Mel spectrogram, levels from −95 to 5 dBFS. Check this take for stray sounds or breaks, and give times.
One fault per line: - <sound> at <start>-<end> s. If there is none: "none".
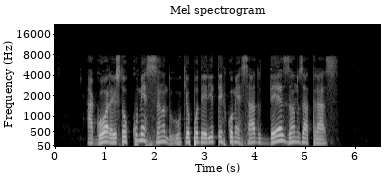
none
